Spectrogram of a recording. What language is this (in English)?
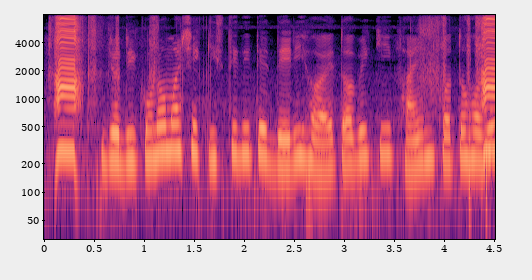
Bangla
